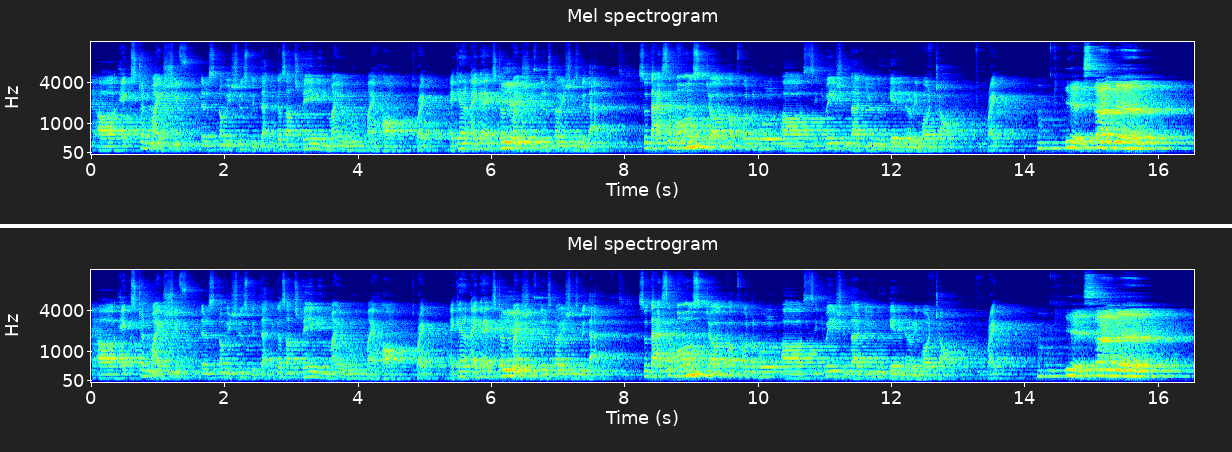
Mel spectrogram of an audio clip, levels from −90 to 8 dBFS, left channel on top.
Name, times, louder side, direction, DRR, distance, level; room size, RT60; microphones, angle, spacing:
voice 1, 0.1-1.4 1.6-4.6 4.9-5.1 5.4-7.6 8.2-12.9 13.4-13.6, equal, ahead, 0 dB, 1.0 m, -32 dB
voice 2, 6.1-6.5 8.8-9.1 14.2-14.3 14.6-15.7, left 1 dB, 45° left, -4 dB, 1.9 m, -23 dB
12.5 x 6.1 x 5.6 m, 2.4 s
head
